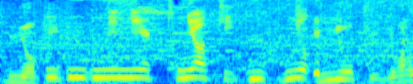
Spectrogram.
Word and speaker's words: gnocchi: Thoughts on gnocchi?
